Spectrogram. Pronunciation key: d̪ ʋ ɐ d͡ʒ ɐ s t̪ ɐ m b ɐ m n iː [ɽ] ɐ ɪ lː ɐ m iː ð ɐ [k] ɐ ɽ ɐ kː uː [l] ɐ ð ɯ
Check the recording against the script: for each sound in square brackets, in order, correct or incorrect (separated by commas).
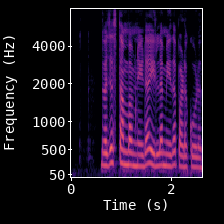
correct, incorrect, incorrect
